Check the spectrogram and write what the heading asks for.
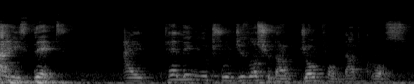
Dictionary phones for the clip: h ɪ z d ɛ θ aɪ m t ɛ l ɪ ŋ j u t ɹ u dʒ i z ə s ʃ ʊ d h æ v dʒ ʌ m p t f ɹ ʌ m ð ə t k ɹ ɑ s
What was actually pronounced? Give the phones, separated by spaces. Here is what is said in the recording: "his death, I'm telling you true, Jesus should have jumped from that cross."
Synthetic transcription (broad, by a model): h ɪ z d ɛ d aɪ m t ɛ l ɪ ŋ j u t ɹ u dʒ i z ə s ʃ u d h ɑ v dʒ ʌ m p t f ɹ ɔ m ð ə t k ɹ ɑ s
